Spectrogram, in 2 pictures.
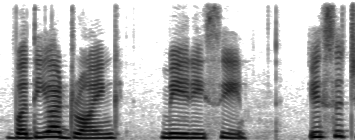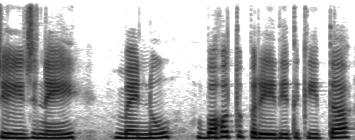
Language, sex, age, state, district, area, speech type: Punjabi, female, 18-30, Punjab, Hoshiarpur, rural, spontaneous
